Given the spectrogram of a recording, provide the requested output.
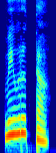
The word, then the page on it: ವೈವರ್ತ: vaivarta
